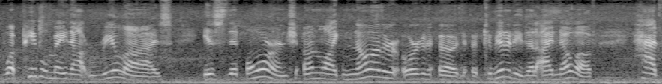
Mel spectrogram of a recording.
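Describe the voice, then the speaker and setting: A woman hosting an unscripted interview, chatting in a halting, conversational way and often restarting her phrases. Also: medium pitch, poor audio. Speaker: interviewer and host. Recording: clear traffic and street noise behind.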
